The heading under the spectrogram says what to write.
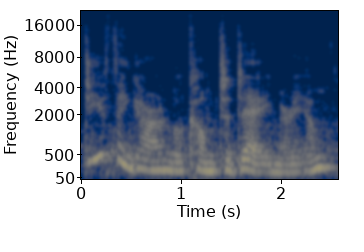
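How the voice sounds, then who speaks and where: Expressive, loving elderly mother. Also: on the low side, moderate pace, slight background noise. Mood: anxious. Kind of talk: radio drama acting.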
